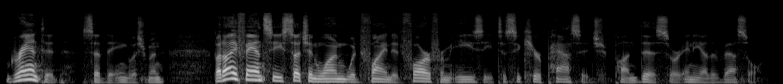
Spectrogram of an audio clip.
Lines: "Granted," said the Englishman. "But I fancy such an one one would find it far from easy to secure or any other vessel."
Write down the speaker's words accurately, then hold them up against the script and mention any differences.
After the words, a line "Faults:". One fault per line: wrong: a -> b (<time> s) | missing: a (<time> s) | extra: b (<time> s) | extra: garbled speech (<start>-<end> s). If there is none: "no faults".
"Granted," said the Englishman. "But I fancy such an one would find it far from easy to secure passage upon this or any other vessel."
Faults:
missing: one (3.5 s)
extra: passage upon this (5.4 s)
